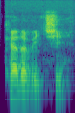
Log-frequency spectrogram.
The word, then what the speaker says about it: Katowice: I can't remember how they pronounced it. Is it Katowice? Yeah, Katowice.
